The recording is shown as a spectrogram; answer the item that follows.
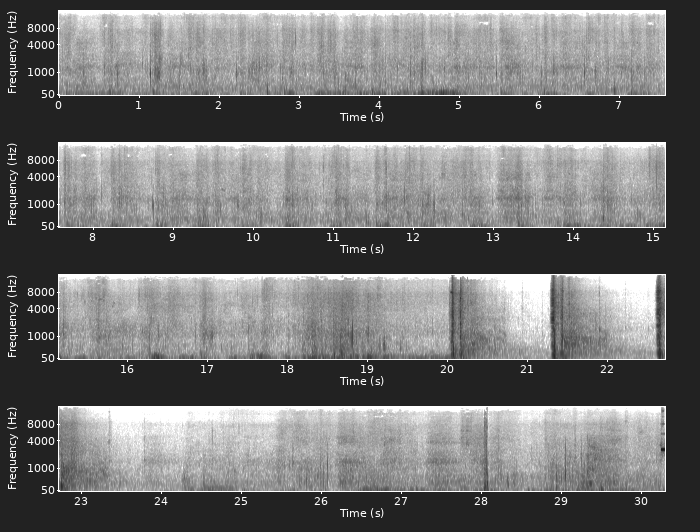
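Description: Three shotgun shots fired at flying ducks, about a second and a quarter apart, each echoing across the open river valley.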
